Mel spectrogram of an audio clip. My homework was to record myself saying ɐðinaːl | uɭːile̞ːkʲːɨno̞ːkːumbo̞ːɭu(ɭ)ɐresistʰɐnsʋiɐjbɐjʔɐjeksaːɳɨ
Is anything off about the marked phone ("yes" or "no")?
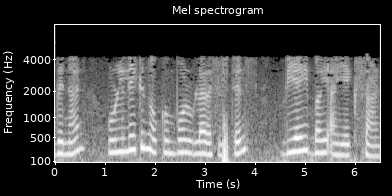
yes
